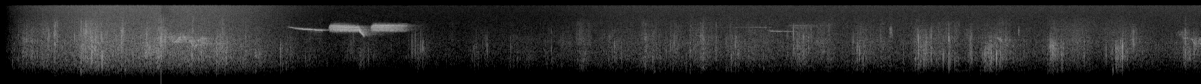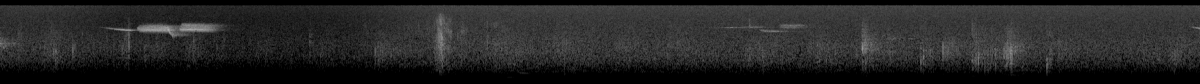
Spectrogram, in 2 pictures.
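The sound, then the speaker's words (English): Olive-sided flycatcher song: a few brief, high, whistled phrases spaced far apart over steady hiss, the last one fainter, with some rustling near the start. “Olive-sided flycatcher.”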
